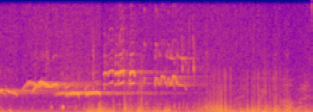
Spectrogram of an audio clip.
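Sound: birds chirping outdoors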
